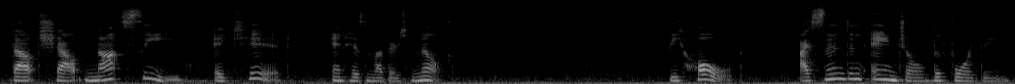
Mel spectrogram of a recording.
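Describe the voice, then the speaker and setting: A woman with a lowish voice gives a solemn scripture reading at a very slow, deliberate pace. Her voice has a marked creak, and each phrase is measured out carefully. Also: a little hiss or hum. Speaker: scripture reader.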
